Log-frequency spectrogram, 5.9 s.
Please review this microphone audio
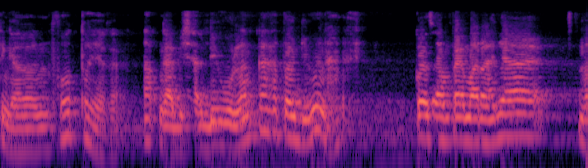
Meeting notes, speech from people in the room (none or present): none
